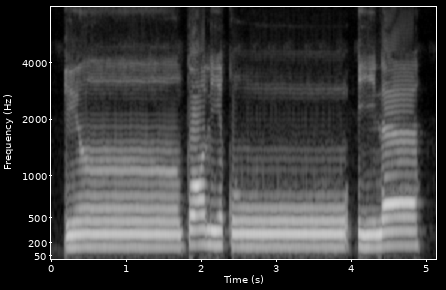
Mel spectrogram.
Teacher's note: Kemudian huruf ku kita panjangkan 5 harokat karena di atasnya terdapat tanda bacaan panjang 5 harokat.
